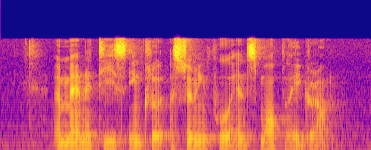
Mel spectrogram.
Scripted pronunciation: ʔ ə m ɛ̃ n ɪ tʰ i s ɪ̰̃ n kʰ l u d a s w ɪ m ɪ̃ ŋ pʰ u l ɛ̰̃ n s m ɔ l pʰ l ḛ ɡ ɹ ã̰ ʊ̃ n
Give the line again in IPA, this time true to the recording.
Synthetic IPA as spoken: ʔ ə m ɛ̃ n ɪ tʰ i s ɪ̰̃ n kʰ l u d ə s w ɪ m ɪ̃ ŋ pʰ u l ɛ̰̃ n s m ɔ l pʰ l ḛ ɡ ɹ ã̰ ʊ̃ n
